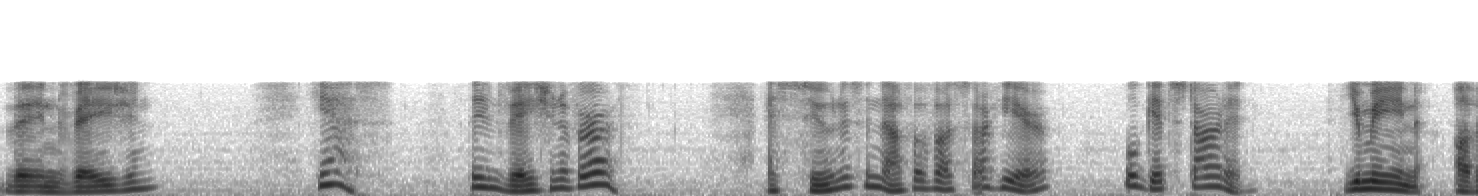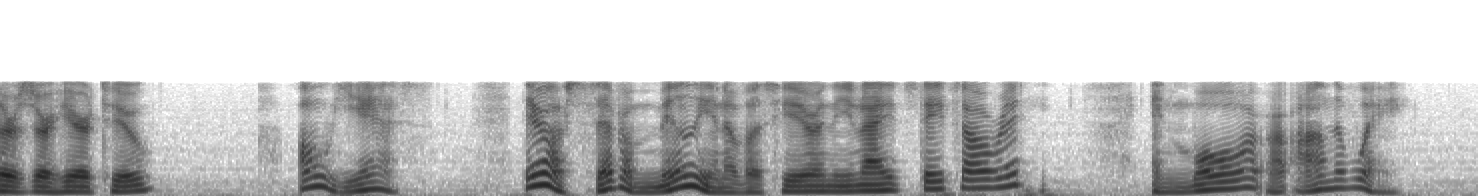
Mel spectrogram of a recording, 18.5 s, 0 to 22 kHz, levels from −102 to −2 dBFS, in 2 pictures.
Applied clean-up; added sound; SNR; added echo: none; none; none; none.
